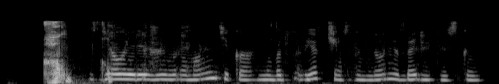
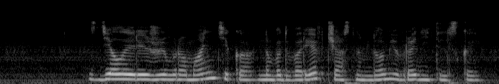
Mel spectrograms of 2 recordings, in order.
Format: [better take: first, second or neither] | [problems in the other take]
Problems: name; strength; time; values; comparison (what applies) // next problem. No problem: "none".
second | noise reduction (neural mask model DeepFilterNet 3)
